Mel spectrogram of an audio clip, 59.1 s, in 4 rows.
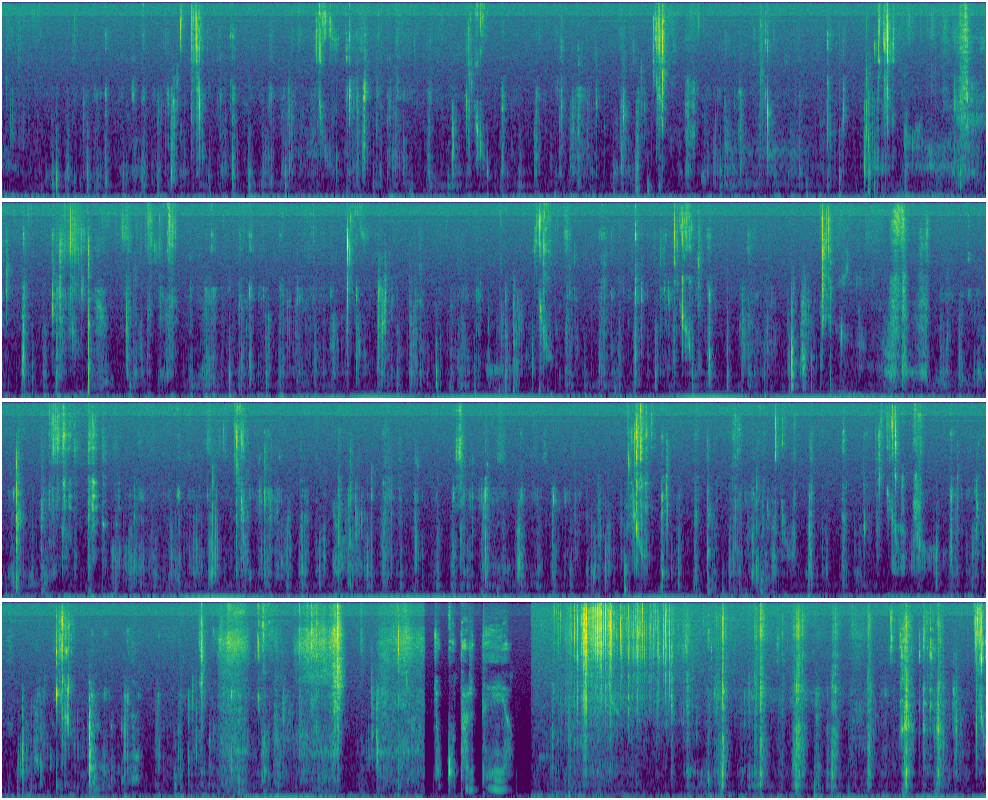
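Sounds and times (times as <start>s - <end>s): biting and chewing cake: 0.0s - 49.9s, 52.2s - 59.0s.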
